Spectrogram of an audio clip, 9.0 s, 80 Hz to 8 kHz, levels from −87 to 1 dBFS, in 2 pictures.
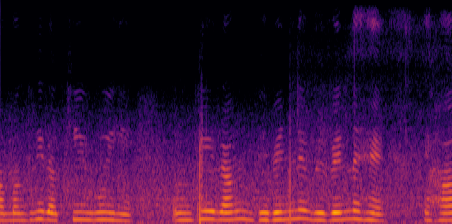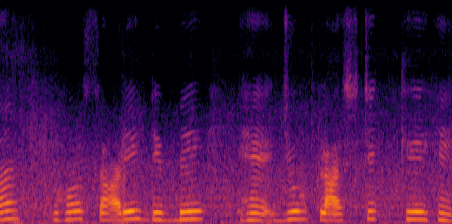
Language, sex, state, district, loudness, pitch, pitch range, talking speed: Hindi, female, Maharashtra, Sindhudurg, -28 LUFS, 255 Hz, 245-275 Hz, 115 wpm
